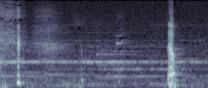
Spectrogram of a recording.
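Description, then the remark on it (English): A female cat lets out two short meows about two seconds apart, the second a bit louder, over a faint steady background hum with no talking. “That was Joplin's contribution.”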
